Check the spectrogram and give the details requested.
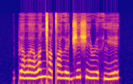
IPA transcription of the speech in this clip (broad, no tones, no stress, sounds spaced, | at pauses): p e lˠ e lˠ i ŋ͡ǀ i tˤ i ð ʏ d͡ʒ e ʃ i ɹ ʏ θ lʲ e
